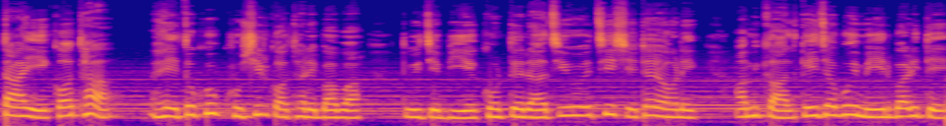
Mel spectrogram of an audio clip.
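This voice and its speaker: Woman as a dark-toned, fussy mother-in-law. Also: mid-range voice, brisk, lightly acted. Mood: pleased. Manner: scolding, exclamatory, fussing. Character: bossy, fussy middle-aged village mother-in-law. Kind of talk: Bengali cartoon dubbing. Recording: music behind the voice.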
